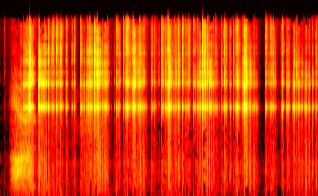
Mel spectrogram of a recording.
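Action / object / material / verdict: tap / glass bottle with cork stopper / glass / none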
